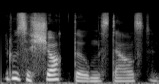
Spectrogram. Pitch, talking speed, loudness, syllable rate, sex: 185 Hz, 265 wpm, -15 LUFS, 5.6 syllables/s, female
